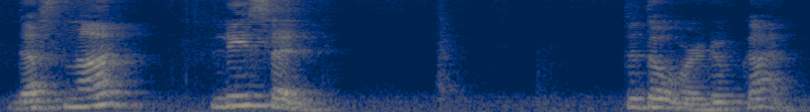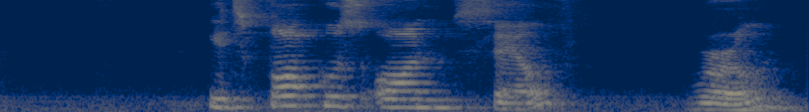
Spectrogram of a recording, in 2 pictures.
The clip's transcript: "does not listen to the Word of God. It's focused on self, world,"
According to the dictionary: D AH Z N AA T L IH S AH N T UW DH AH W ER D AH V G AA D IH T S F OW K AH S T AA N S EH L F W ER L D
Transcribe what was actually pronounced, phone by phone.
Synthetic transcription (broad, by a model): D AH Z N AA T L IH S AH N T UW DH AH W ER D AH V G AA D IH T S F OW K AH S AA N S EH L F W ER L D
